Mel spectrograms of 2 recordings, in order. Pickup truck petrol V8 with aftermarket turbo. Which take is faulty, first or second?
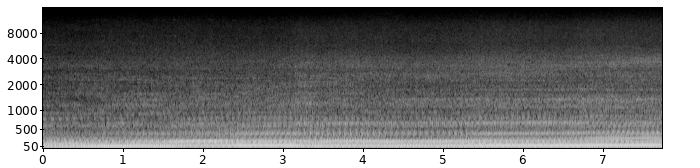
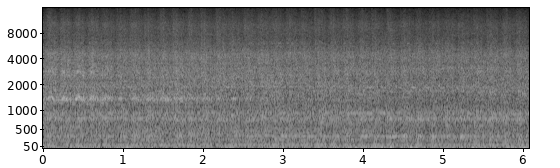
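second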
